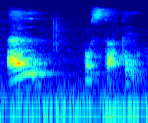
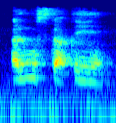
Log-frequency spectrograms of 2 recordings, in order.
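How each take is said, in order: First: Al-mustaqim drawn out slowly, syllable by syllable; slow repeat. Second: Said in the usual way. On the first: Shown as a demonstration. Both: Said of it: "teacher says word, then repeats slowly".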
